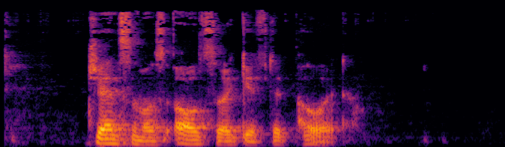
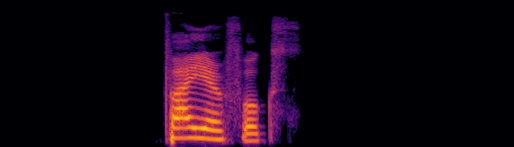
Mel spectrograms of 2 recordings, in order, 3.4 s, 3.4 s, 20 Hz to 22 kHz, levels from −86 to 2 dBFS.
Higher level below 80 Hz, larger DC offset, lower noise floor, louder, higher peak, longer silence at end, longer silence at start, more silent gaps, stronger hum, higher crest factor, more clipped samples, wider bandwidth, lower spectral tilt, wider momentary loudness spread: first, -60 dBFS vs -72 dBFS; neither; second, -71 dBFS vs under -90 dBFS; second, -19 LUFS vs -16 LUFS; about the same, -2 dBFS vs -2 dBFS; second, 1.05 s vs 1.6 s; second, 0.6 s vs 1.1 s; neither; neither; about the same, 20 dB vs 20 dB; neither; first, 16.5 kHz vs 14 kHz; about the same, -4 dB/octave vs -5 dB/octave; about the same, 10 LU vs 9 LU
